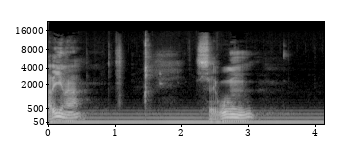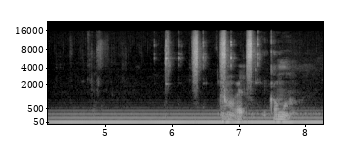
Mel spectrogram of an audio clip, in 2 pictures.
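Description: A perfume atomizer sprays several quick hisses.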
